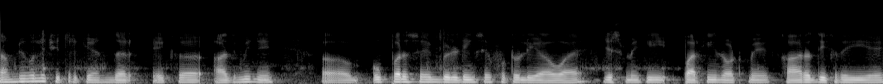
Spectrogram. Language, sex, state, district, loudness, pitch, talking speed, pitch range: Hindi, male, Uttar Pradesh, Jyotiba Phule Nagar, -19 LUFS, 105 Hz, 175 wpm, 100-110 Hz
